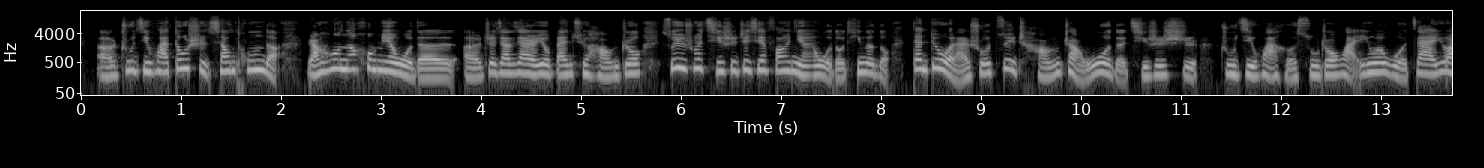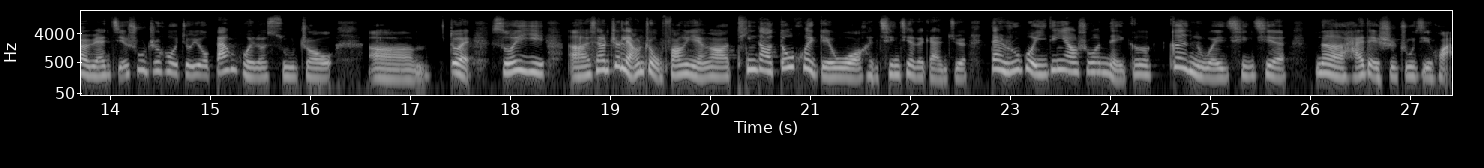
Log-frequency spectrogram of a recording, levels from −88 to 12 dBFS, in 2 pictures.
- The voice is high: Yes, high, 205 Hz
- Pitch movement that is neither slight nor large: No, wide, 6.6 semitones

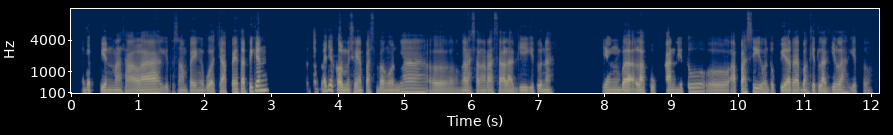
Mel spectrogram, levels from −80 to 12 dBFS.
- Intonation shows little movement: Yes, narrow, 1.7 semitones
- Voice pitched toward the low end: Yes, low, 110 Hz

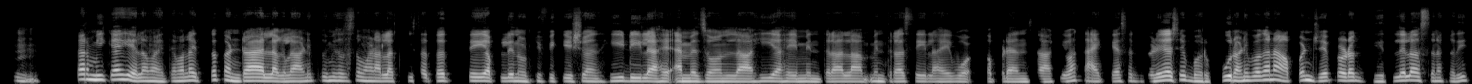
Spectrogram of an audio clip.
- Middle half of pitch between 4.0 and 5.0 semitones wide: No, average, 3.4 semitones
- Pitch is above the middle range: No, medium, 150 Hz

